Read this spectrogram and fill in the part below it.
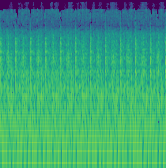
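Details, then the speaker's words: Opel Vivaro common-rail turbo diesel, oil leaking, noise appeared two to three weeks ago, then parked; fast even hammer-like knock about eight per second over idle, source unknown; engine knocking. "السيارة من فترة طلع الصوت هذا، تقريبا من حوالي أسبوعين ثلاثة، والسيارة ركناها ما عاد شغلناها، وهلا رجعت. وهذا الصوت ما عم نعرف منين الصراحة، صوت مثل المطرقة يعني."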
